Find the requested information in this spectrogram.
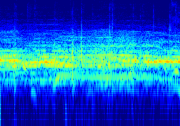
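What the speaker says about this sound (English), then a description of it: "go ahead and cheer." A live sports-show audience cheers and whoops for a contestant, a dense burst of shouting voices at close range across the whole moment.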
